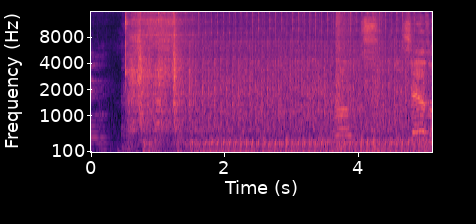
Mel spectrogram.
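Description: A Honda 300ex ATV engine with freshly adjusted valves and fuel mixture screw cranks and fires up, then settles into a loud, steady, close-up idle with a rapid, even putter throughout.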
